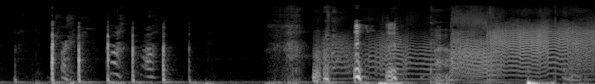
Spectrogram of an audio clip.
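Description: A few short, sharp pops, then a long, loud, buzzing fart-like raspberry, rippling and sputtering for several seconds.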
